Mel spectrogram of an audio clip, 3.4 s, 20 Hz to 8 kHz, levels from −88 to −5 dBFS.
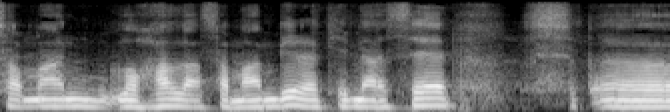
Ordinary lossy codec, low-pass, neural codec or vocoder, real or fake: none; 7.2 kHz; codec, 16 kHz in and 24 kHz out, 1.1 kbps, FireRedTTS-2 codec; fake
